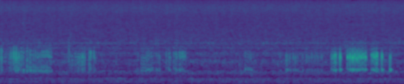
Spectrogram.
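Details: Tago's brown frogs call faintly in April beside a gorge on the Kamo River in Itoshima, Fukuoka, Japan. Soft, muffled pulsed notes are half buried in loud stream noise, and a clearer rattling burst comes near the end.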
